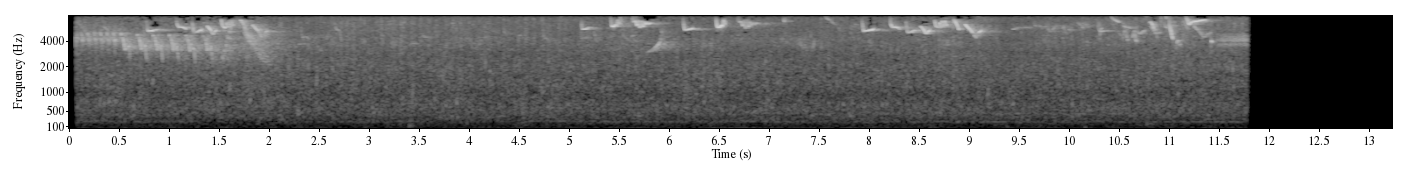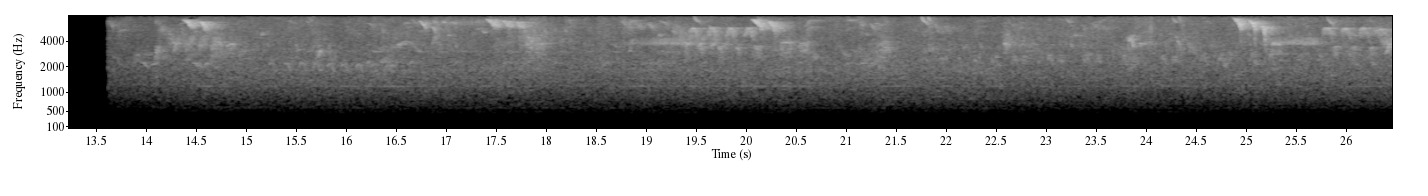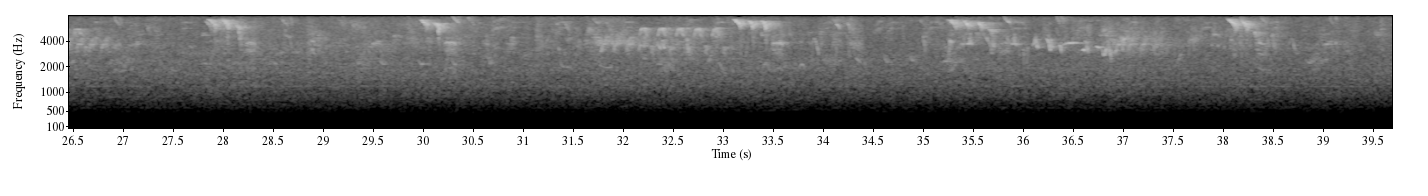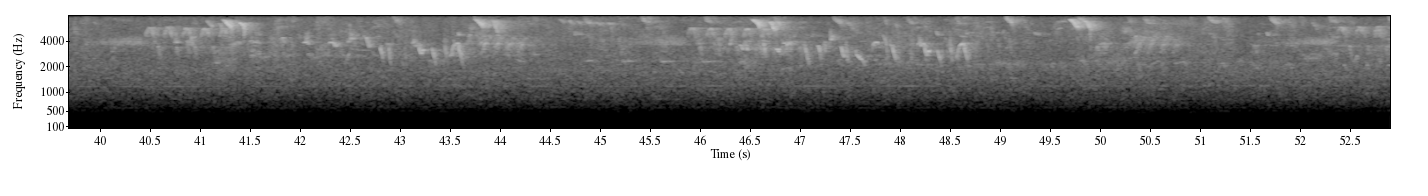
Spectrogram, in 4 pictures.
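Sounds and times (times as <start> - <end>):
steady background hiss: 0.1 - 11.8, 13.7 - 52.9
birds chirping and singing: 0.2 - 11.8.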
